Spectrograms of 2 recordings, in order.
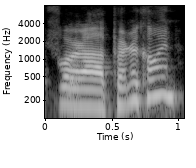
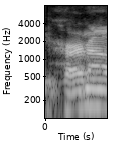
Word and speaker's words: Pernicoin: So Okay, what for Pernicoin? Yes, Okay. that's the correct pronunciation. People Why? pronounce it differently. How do some people say it? I don't know. They say Perna, or they just don't know.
